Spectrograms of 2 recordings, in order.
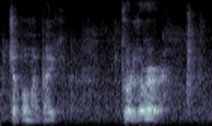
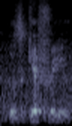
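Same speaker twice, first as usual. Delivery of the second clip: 1 hushed quote; 10 dB quieter, faster than usual. Retold or imitated. Quoting the aliens' message.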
